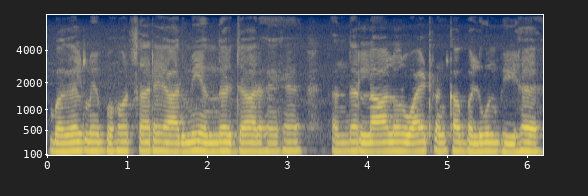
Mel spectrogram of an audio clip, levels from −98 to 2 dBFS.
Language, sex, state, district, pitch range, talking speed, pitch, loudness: Hindi, male, Jharkhand, Palamu, 135-140 Hz, 175 wpm, 140 Hz, -12 LUFS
